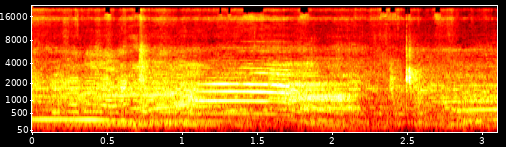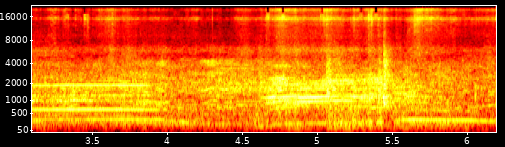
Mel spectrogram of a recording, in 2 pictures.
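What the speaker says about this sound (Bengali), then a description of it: "এই যে দেখতে পাচ্ছেন বিশাল চারিদিকে শুধু গরুই আর গরু চলে যাইতেছে" Cattle being unloaded from a truck at a large livestock market moo loudly and repeatedly, several long overlapping calls close by, with low market bustle underneath.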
